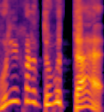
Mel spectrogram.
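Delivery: very high-pitched, offhand and unbothered delivery. Retelling a big man eyeing the bat: imitating a nonchalant reply. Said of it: "all nonchalantly".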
